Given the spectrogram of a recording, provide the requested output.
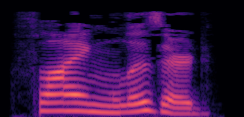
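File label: "flying lizard", British English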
